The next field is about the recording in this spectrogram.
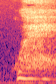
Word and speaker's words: Yahweh: So it's the same name that we would say in the Hebrew fashion. Yahweh. That's how you pronounce the name of God.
